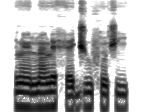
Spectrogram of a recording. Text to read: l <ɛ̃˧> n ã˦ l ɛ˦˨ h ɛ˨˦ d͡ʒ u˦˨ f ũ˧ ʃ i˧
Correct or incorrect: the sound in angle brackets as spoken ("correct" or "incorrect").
correct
